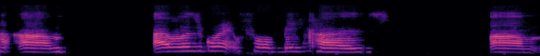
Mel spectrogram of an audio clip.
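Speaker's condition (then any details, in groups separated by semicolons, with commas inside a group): Cerebral palsy quadriplegia; quadriplegic form, most severe type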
